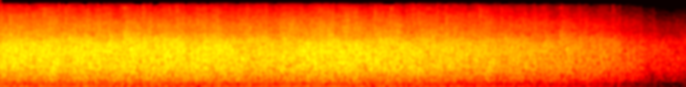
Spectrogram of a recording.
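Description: Theatre audience applauding at the close of a performance, steady at first, then dying away over the last couple of seconds.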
